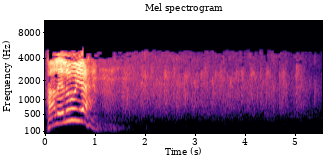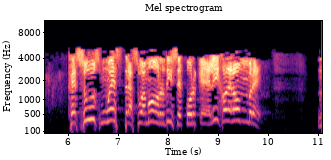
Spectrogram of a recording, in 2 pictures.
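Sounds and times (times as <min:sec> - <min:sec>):
speech: 0:00.0 - 0:01.1, 0:06.1 - 0:10.0
audience applause: 0:00.8 - 0:06.0.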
